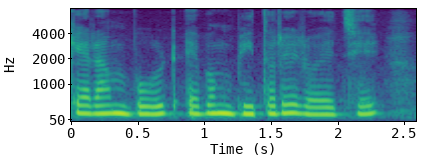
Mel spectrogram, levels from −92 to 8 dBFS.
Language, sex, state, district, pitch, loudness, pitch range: Bengali, female, Tripura, West Tripura, 210 Hz, -12 LUFS, 200-220 Hz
